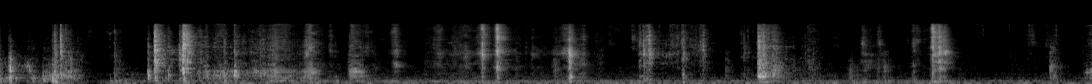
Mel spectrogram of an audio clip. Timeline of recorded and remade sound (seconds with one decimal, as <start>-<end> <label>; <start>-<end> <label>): 0.0-2.7 recorded; 2.7-6.4 remade; 6.4-8.3 recorded; 8.3-9.6 remade; 9.6-10.9 recorded

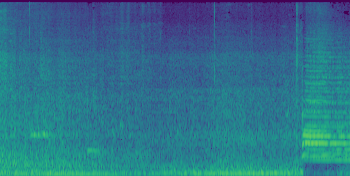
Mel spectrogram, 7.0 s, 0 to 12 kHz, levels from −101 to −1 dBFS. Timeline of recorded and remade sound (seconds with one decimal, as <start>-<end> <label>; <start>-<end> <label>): 0.0-1.0 recorded; 1.0-1.6 remade; 1.6-2.2 recorded; 2.2-2.7 remade; 2.7-7.0 recorded

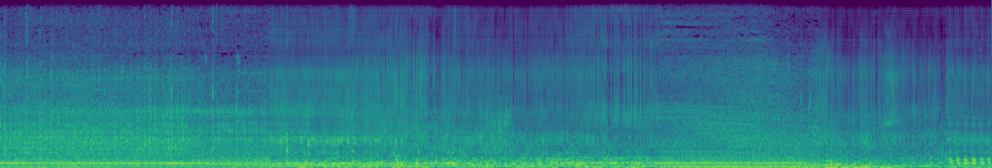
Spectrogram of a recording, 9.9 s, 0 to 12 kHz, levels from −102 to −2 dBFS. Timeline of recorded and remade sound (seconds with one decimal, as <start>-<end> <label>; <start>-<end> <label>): 0.0-2.7 recorded; 2.7-6.6 remade; 6.6-8.2 recorded; 8.2-9.9 remade

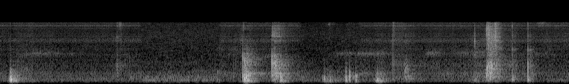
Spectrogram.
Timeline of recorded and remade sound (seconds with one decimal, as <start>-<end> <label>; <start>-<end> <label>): 0.0-1.4 remade; 1.4-2.2 recorded; 2.2-3.0 remade; 3.0-3.6 recorded; 3.6-5.7 remade

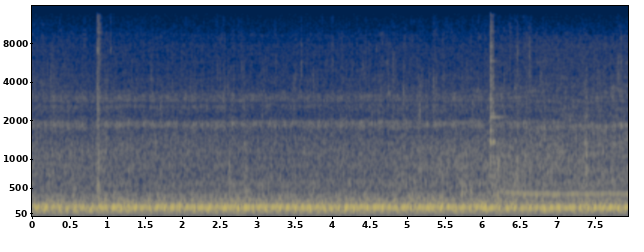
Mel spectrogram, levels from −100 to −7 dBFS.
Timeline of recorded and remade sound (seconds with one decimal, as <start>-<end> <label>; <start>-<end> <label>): 0.0-8.0 recorded

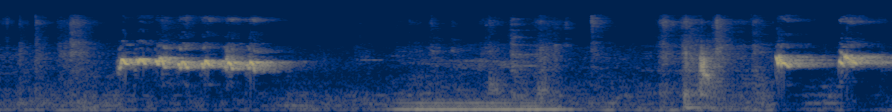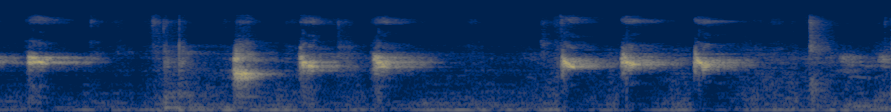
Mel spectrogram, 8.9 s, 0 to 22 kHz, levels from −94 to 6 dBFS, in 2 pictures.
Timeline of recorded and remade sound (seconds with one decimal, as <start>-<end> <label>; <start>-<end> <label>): 0.0-3.2 recorded; 3.2-3.8 remade; 3.8-4.4 recorded; 4.4-7.1 remade; 7.1-8.9 recorded

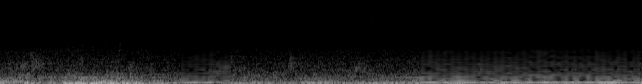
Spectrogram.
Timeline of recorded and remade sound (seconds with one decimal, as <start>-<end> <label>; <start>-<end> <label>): 0.0-1.8 recorded; 1.8-2.3 remade; 2.3-4.2 recorded; 4.2-6.4 remade

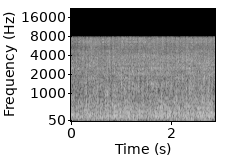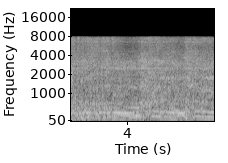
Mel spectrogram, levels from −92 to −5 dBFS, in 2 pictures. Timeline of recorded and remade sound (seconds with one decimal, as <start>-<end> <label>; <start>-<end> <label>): 0.0-5.7 remade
